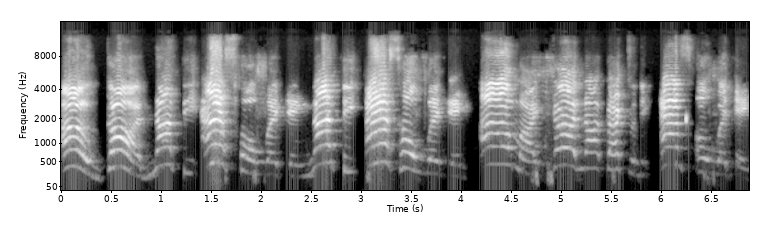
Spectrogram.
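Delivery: mock held-back screaming, high and mild. Retelling a joke at a birthday party: retelling own screaming. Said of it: "and I start screaming".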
